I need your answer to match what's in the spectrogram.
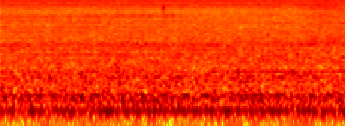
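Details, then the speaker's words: Small cooling fan in a Retroflag MegaPi case on a Raspberry Pi, running without the heat spreader: low, steady, faint hum with a little noise but no rubbing; the fan was vibrating in the case and was rotated to secure it. "here it is, the little fan is working, there's a little noise from it - but that's okay in bearable, you can you can feel that..."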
